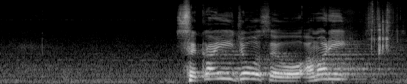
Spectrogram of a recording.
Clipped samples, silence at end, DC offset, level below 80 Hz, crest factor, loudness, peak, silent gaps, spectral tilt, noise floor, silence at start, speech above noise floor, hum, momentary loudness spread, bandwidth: under 0.1%; 0 s; under 0.1%; -56 dBFS; 20 dB; -18 LUFS; 0 dBFS; none; -4 dB/octave; -43 dBFS; 0.15 s; 26 dB; none; 12 LU; over 20 kHz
